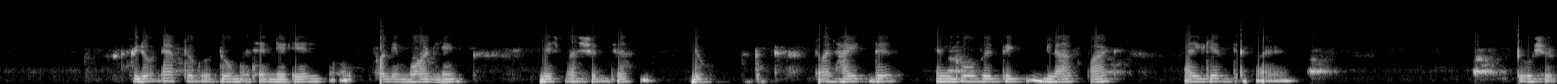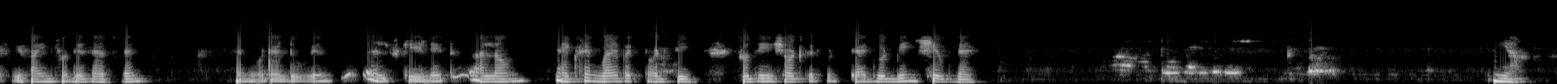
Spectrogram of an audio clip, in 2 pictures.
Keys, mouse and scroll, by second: 0.3 KP_1, 0.9 shift+middle click, 1.2-1.8 scroll up 3, 5.0-5.9 scroll down 1, 5.9 n, 6.2 scroll up 3, 6.5 shift+middle click, 8.8 click, 10.2 click, 10.6-11.1 scroll up 3, 10.8 shift+middle click, 11.4 click, 12.2 click, 12.3 click, 15.3 click, 15.8 Tab, 16.8 shift+middle click, 17.5 scroll up 1, 17.8 Tab, 19.0 s, 31.0 shift+middle click.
